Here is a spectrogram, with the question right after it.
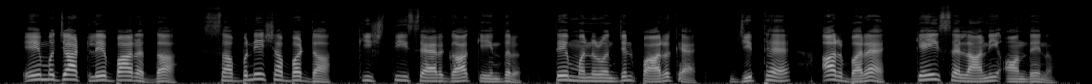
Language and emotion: Dogri, neutral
